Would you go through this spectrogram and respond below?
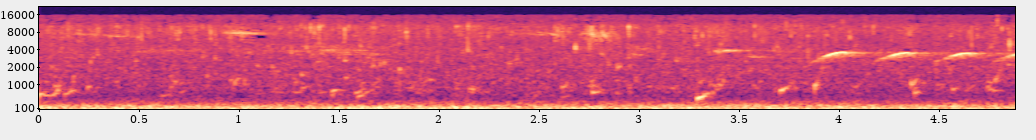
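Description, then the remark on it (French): A steady, gentle trickle of stream water runs throughout, with scattered bird chirps above it and a short series of rising whistles near the end. “Vous regardez le ruisseau et avez la sensation qu'il vous attire à lui, comme une jolie invitation tacite à le rejoindre.”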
